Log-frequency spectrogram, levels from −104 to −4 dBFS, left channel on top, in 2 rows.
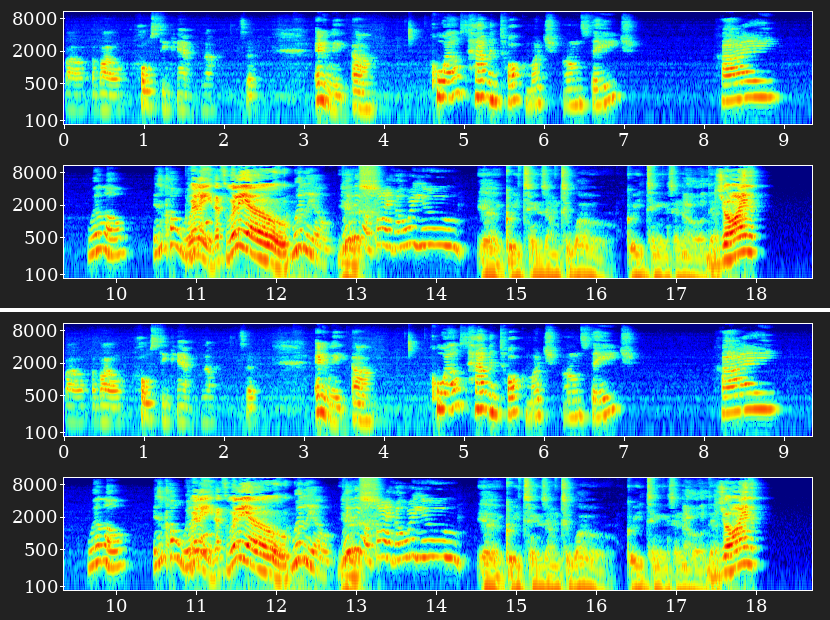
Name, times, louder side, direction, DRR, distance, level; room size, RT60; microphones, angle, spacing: voice 1, 0.0-1.9 2.3-2.4 2.7-3.9 4.6-7.1 8.2-8.9 9.6-10.1 10.5-11.2 12.2-14.3 17.1-17.4, right 1 dB, 25° right, 0.9 m, -29 dB
voice 2, 10.9-12.2 17.4-18.0, left 3 dB, 60° left, 0.4 m, -18 dB
voice 3, 12.8-13.3 14.5-17.6, equal, 15° left, 1.0 m, -31 dB
2.5 x 2.2 x 2.3 m
head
